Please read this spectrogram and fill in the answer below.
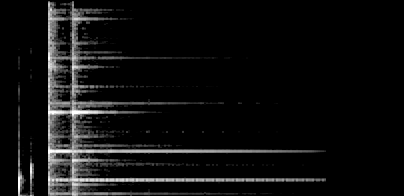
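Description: Subscribe-button sound effect: two quick clicks, then a bell ding struck twice in quick succession that rings and fades out over about two and a half seconds.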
